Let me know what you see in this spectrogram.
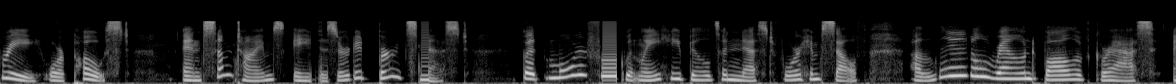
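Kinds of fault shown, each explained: Concealed Bluetooth headset packet loss: at 3.08 to 3.28 s, 4.21 to 4.29 s and 6.03 to 6.17 s, voice packets from the headset went missing, and the phone filled each gap by repeating the best-matching slice of the waveform just before it. At 3.08 s the dropouts are scattered and none lasts longer than 30 ms. The later solid runs of 75 ms and 135 ms become a held buzzy tone, with a slight warble as speech resumes.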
